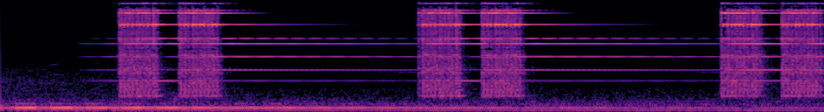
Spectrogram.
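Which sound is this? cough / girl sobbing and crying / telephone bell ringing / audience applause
telephone bell ringing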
